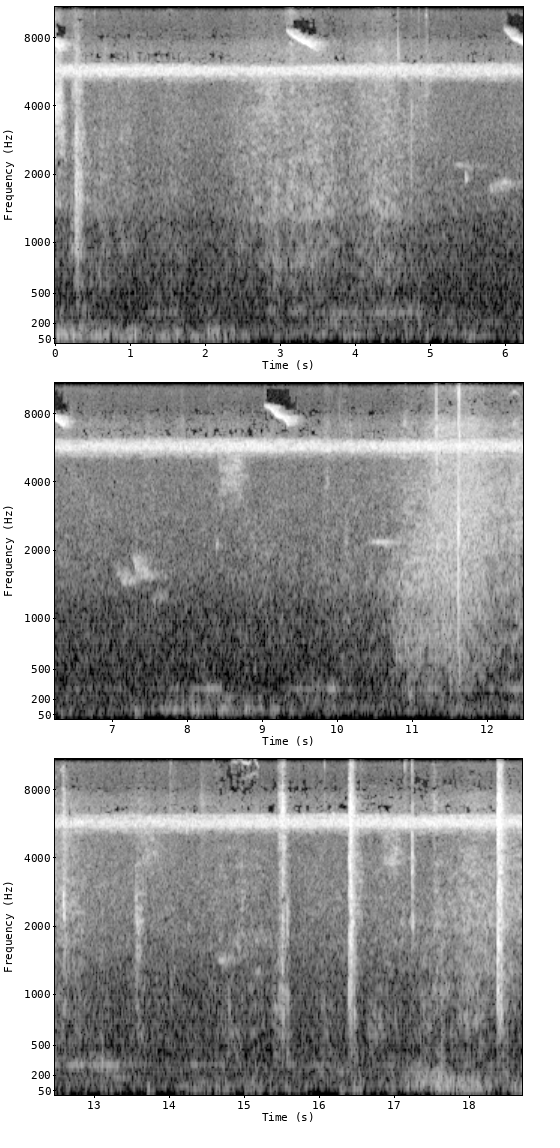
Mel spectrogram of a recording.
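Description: Faint outdoor ambience: a steady high-pitched insect drone, with a bird giving a short falling call about every three seconds in the first half. A brief rustle comes about midway and a few sharp clicks near the end.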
